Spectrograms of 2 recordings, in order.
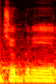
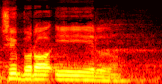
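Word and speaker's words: جبريل: adalah malaikat Hai Malaikat Jibril Alaihissalam kisah juga kita mengatakan jibroil ya bisa juga kita mengatakan jabril atau Jibril atau jibroil atau ada ada juga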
